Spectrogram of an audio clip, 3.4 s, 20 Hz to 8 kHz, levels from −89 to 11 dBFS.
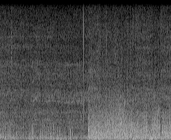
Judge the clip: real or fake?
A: real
